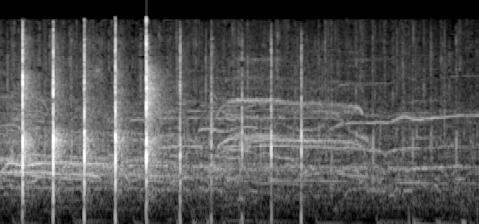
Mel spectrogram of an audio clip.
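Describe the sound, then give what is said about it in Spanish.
An audience applauds at the end of a talk, about ten sharp, evenly spaced claps that grow fainter, with a murmur of cheering voices drawn out underneath. “Gente, tremendo aplauso, ¿no?”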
